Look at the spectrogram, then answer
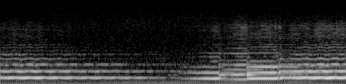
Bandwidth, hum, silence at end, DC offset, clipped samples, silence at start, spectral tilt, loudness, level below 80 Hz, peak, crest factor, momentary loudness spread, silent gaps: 11 kHz; none; 0 s; 0.5%; under 0.1%; 0 s; -6 dB/octave; -20 LUFS; -56 dBFS; -6 dBFS; 12 dB; 19 LU; none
